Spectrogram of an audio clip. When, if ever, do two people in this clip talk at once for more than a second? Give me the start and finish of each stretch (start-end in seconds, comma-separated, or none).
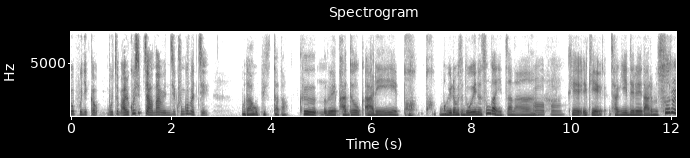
none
